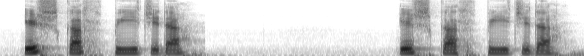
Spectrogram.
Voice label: "eskvrpecetv", Muscogee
